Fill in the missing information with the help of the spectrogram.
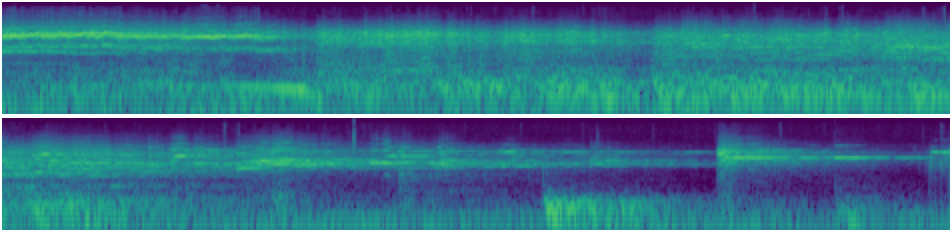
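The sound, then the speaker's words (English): A runaway garbage truck skids loudly in the street for several seconds, tires screeching in a shrill, wavering squeal over a deep rumbling engine, continuous before an abrupt thud near the end. “She grabbed my laundry and ran into the street, directly into the path of a runaway garbage truck.”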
